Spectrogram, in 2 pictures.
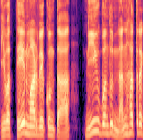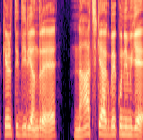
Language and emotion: Kannada, disgusted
